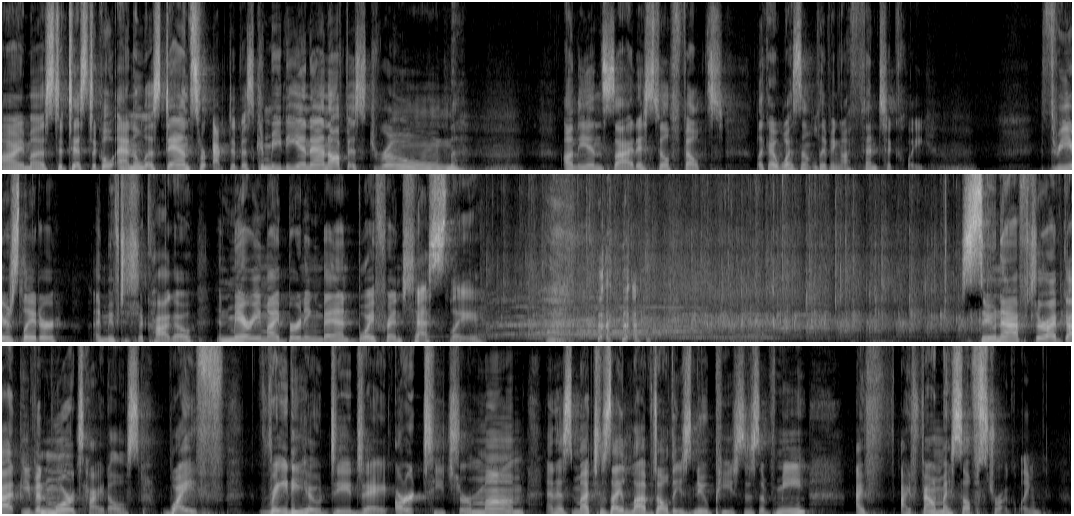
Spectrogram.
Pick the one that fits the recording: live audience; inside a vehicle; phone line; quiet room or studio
live audience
